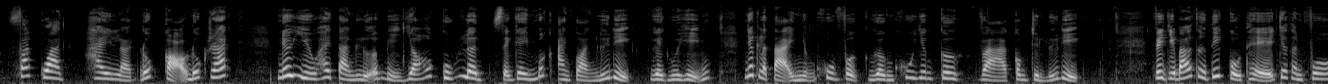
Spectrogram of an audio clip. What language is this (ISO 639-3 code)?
vie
